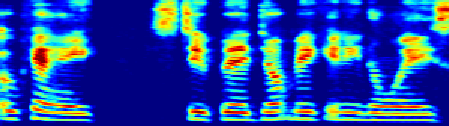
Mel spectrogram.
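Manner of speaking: ordinary talk, nothing marked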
